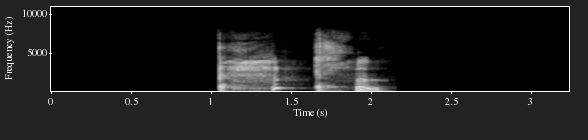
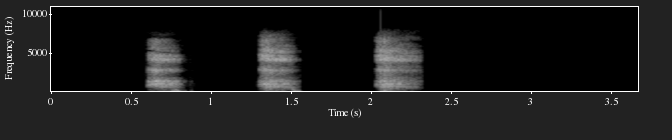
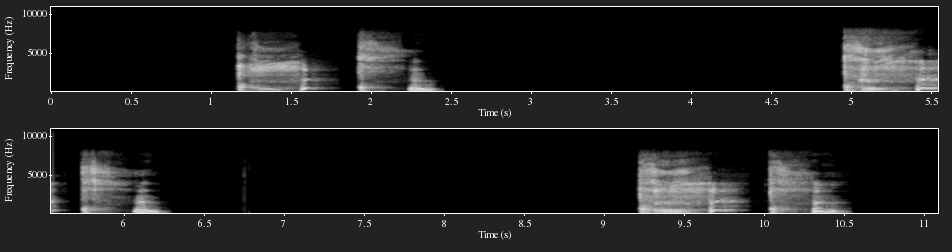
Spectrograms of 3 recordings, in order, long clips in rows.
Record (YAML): cough_length: 3.2 s
cough_amplitude: 29854
cough_signal_mean_std_ratio: 0.34
exhalation_length: 3.7 s
exhalation_amplitude: 7365
exhalation_signal_mean_std_ratio: 0.33
three_cough_length: 11.1 s
three_cough_amplitude: 31208
three_cough_signal_mean_std_ratio: 0.37
survey_phase: beta (2021-08-13 to 2022-03-07)
age: 45-64
gender: Female
wearing_mask: 'No'
symptom_cough_any: true
symptom_runny_or_blocked_nose: true
symptom_shortness_of_breath: true
symptom_fatigue: true
symptom_onset: 3 days
smoker_status: Never smoked
respiratory_condition_asthma: true
respiratory_condition_other: false
recruitment_source: Test and Trace
submission_delay: 1 day
covid_test_result: Positive
covid_test_method: RT-qPCR
covid_ct_value: 23.6
covid_ct_gene: N gene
